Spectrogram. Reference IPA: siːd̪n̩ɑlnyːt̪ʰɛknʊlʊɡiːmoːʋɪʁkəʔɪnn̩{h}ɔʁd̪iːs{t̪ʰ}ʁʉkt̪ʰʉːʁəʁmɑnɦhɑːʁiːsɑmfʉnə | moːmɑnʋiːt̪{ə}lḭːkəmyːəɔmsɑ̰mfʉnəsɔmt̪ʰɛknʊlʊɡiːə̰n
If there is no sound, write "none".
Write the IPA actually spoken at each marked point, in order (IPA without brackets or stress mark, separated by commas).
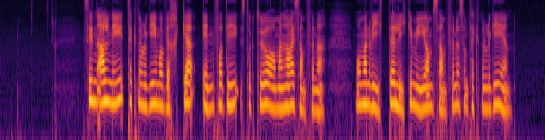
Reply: f, t̪, ə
